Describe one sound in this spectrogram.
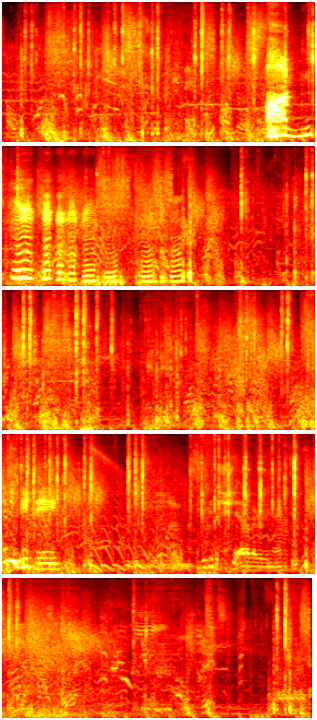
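Punches and kicks thud and smack rapidly in a fighting game.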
